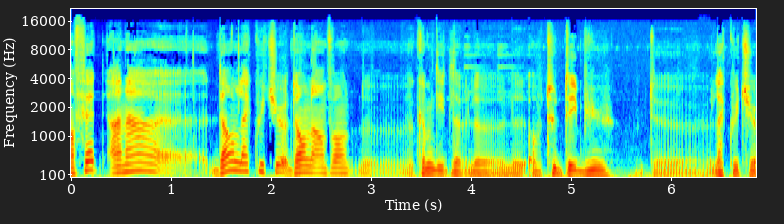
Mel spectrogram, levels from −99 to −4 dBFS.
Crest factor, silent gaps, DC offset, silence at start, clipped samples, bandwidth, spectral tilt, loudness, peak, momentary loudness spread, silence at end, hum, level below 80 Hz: 18 dB; none; under 0.1%; 0 s; under 0.1%; 17.5 kHz; -4.5 dB/octave; -24 LUFS; -6 dBFS; 12 LU; 0 s; none; -42 dBFS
